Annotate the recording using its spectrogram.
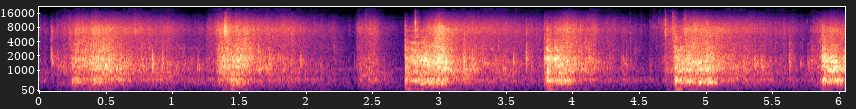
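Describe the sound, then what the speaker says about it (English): Air-popped popcorn is stirred and tossed with a knife, making loud dry rustling and crunching in repeated sweeping bursts. Each pass lasts about a second, with brief pauses between strokes, close up and without talk. "I grab my knife that I used for my peanut butter, and I'm just going to start stirring this."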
